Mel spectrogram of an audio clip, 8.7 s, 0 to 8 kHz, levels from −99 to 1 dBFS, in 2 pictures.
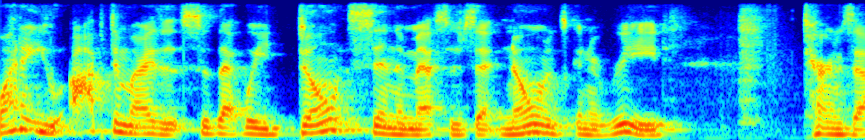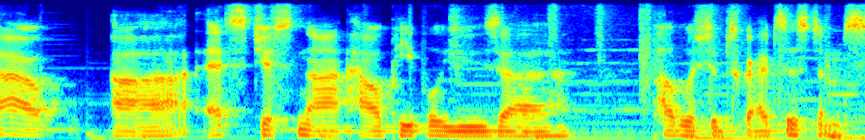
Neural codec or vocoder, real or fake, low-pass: none; real; 7.2 kHz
